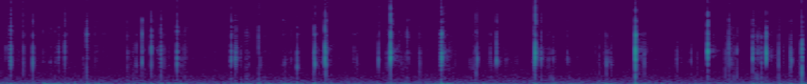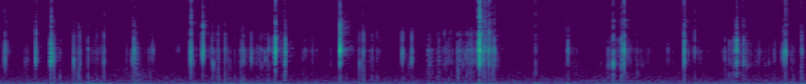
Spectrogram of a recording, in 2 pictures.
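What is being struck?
Stack of plastic Lego bricks.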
